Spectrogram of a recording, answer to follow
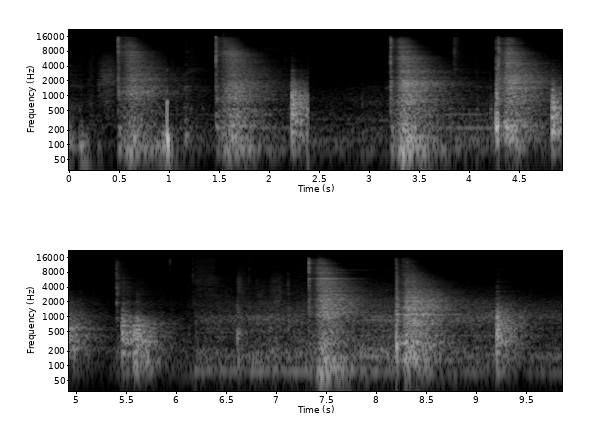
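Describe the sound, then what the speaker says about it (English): Repeated loud metallic bangs as a camper van with a part bolted onto it is struck, about eight sharp impacts at an uneven rhythm, each with a short ringing decay, close up and with no talking. "I hit the van."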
